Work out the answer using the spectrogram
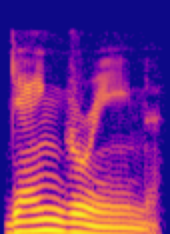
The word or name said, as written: gangrene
